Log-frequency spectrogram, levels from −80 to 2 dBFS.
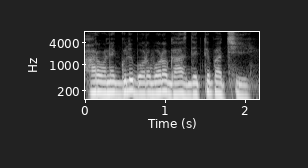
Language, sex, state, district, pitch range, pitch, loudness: Bengali, male, West Bengal, Alipurduar, 155-175 Hz, 165 Hz, -12 LUFS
